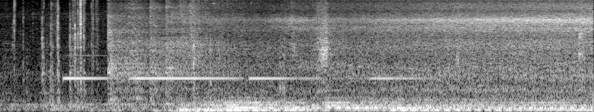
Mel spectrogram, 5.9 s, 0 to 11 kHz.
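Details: 2006 Jeep Grand Cherokee Laredo after serpentine belt tensioner replacement: engine starts and settles to a steady, even idle with the former loud whine gone; belt drive sounds healthy.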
